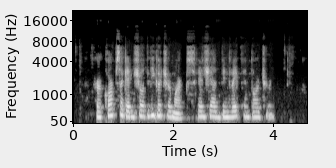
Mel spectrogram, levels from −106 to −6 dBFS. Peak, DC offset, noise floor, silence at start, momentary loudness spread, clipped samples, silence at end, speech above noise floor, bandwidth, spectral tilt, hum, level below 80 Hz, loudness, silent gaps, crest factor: -8 dBFS; under 0.1%; -57 dBFS; 0.45 s; 8 LU; under 0.1%; 0.65 s; 35 dB; 7.4 kHz; -6 dB/octave; none; -58 dBFS; -22 LUFS; none; 16 dB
